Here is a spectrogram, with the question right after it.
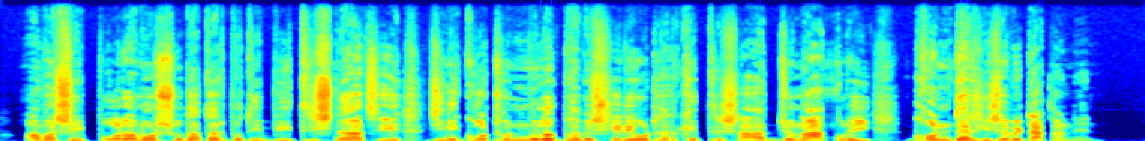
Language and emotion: Bengali, disgusted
